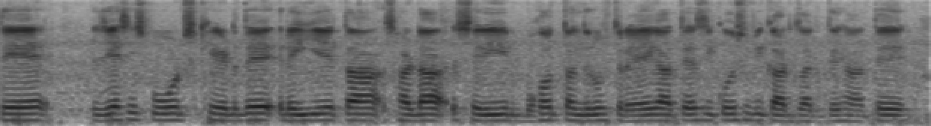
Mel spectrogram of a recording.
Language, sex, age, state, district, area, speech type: Punjabi, male, 18-30, Punjab, Gurdaspur, urban, spontaneous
